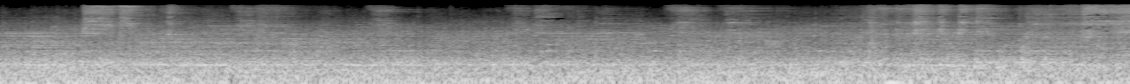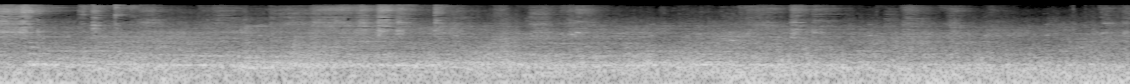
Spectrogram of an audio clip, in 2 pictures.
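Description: Double-stack container freight cars rolling past close by: a loud, steady rumble of steel wheels on the rails, with irregular rattles and clanks.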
